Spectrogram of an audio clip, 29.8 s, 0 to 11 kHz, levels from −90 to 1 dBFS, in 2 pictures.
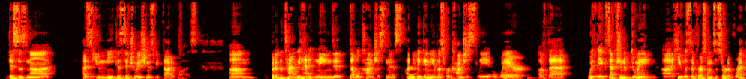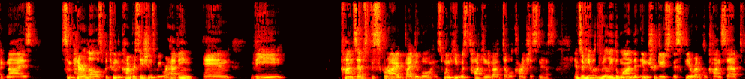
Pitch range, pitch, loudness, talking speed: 120-150 Hz, 125 Hz, -25 LUFS, 165 wpm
